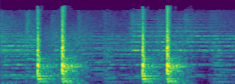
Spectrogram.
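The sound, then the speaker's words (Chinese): Knocking on a door on a summer morning: four solid knocks in two quick pairs, with a short pause between the pairs, over a faint steady tone. “这夏天的早晨，屋子外面传来一阵敲门声。”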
